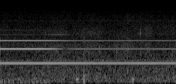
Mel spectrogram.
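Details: Rexina medium-wave radio fed a 1 kHz tone from a DDS modulator, with the signal source held far away (weak signal): steady, pure tone without buzz or rasp; clean reception, distortion only appears once the signal gets strong.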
